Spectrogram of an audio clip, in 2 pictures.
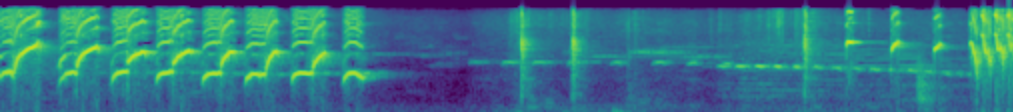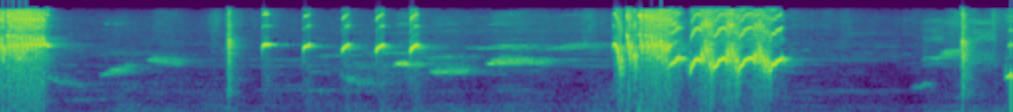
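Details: White-rumped shama song used to stir a silent shama into singing: a quick run of repeated rising whistles, then sparse chirps, a thin descending whistle and two loud harsh bursts.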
